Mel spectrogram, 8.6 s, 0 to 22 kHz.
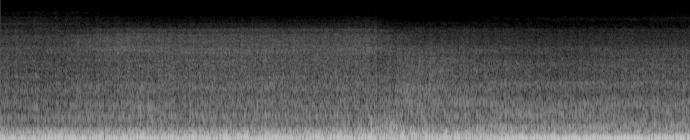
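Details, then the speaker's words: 1969 Ford Galaxie XL convertible V8 idling after a belt was tightened; bad exhaust, and a lumpy uneven loping idle. Owner hears a vacuum leak, finds an unconnected vacuum line, and reconnecting it makes it run better. "definitely needs exhaust exhaust is horrible I hear a vacuum leag somewhere still runs a little rough"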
